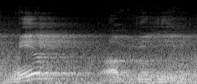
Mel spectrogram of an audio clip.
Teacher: Nun bertemu dengan ra idgham bila gunna. Yang tu tak dengung. Masukkan tanpa dengung. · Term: idgham bila gunnah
